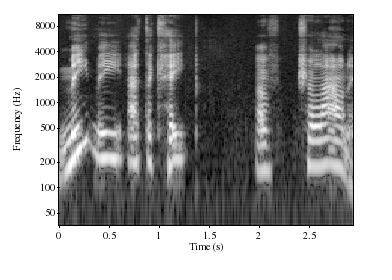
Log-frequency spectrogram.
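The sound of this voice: Using a put-on character voice, a man speaks shrill and high at a fairly slow pace in a dry, close sound with no echo.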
